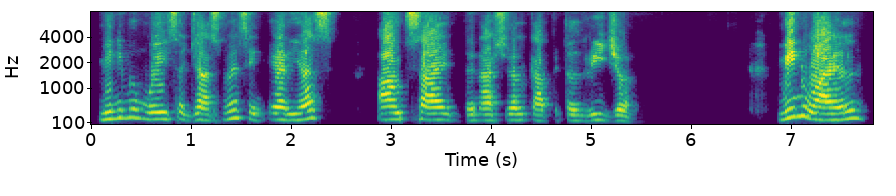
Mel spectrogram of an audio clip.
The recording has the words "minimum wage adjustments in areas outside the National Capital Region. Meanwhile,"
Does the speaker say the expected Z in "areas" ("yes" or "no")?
no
